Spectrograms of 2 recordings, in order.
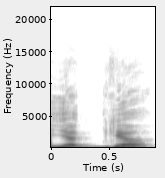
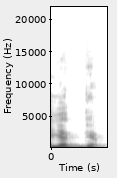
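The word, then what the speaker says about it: यज्ञ: So firstly, you can say yagya, you can say yagnya also. Because it's Sanskrit, it's nya. So some say yagya, some say yagnya. I say yagya just because it's easier to pronounce in English. But in Sanskrit, if you were speaking in Hindi, I would say yagnya.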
